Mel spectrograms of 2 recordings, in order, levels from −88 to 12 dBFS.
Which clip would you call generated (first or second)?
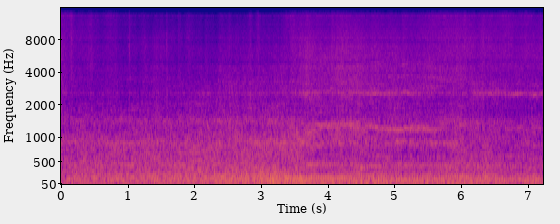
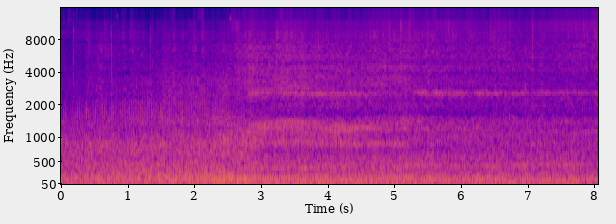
first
